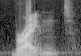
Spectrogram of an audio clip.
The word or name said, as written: Bryant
